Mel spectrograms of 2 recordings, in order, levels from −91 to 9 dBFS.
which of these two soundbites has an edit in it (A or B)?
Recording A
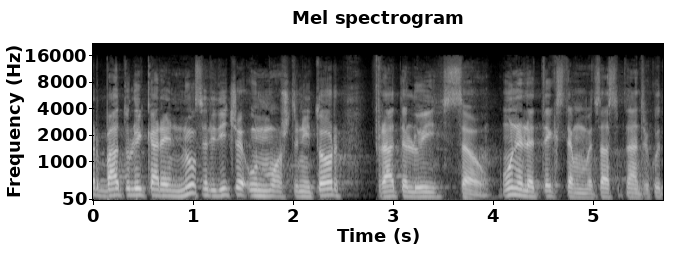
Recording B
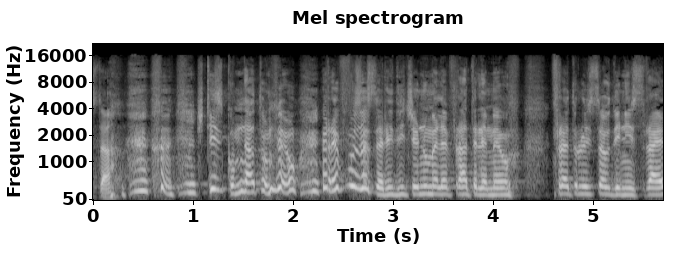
A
